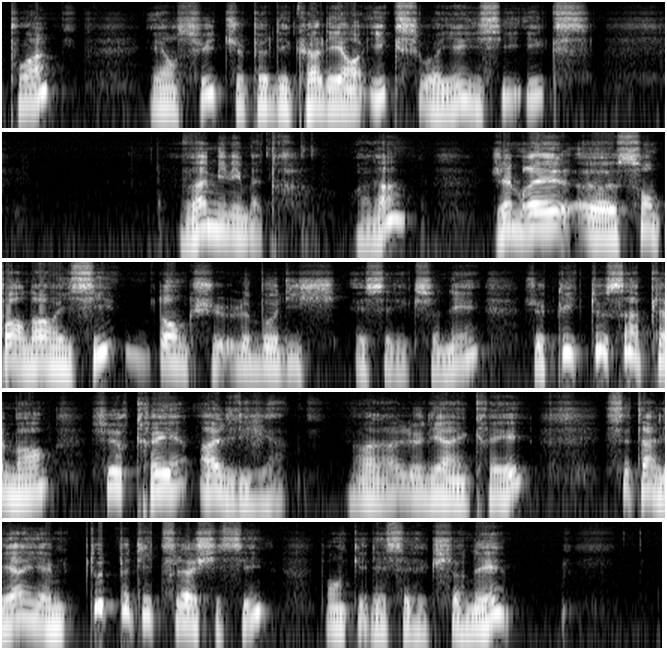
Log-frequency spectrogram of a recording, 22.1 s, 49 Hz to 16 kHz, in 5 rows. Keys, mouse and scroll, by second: 4.3 click, 6.0 KP_2, 6.2 KP_0, 6.4 KP_Enter, 7.5 typing, 15.1 click.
